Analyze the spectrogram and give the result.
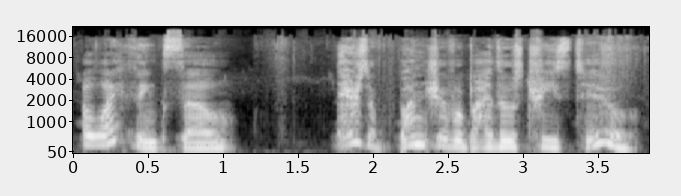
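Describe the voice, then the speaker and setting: A teasing young villager. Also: female voice, medium pitch, sing-song, a little slow, slightly rough. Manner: teasing, blunt. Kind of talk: audio drama acting.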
